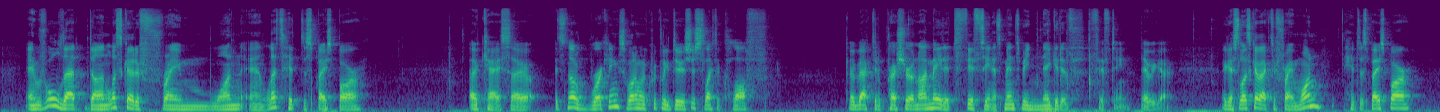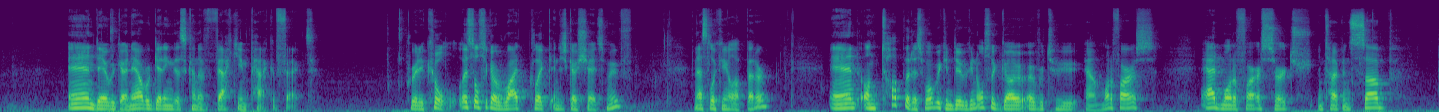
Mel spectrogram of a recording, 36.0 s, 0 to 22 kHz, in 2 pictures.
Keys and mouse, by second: 1.7 click, 2.9 middle click, 3.6 space, 5.3 space, 8.0-8.4 drag, 11.1-13.3 drag, 14.7 ctrl+s, 15.5-16.2 drag, 16.6 space, 19.3-20.5 middle drag, 19.3 space, 20.6 space, 22.5 space, 22.7-23.2 middle drag, 23.8-24.8 right drag, 25.3-26.3 middle drag, 26.7-27.4 middle drag, 31.3 click, 32.5-35.9 drag.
